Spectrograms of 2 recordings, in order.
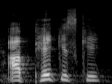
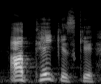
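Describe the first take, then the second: No difference in how they are said.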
